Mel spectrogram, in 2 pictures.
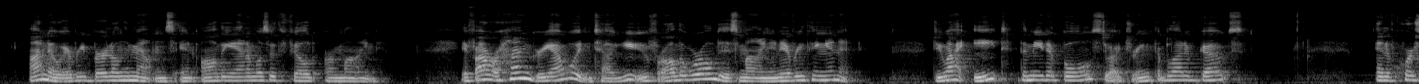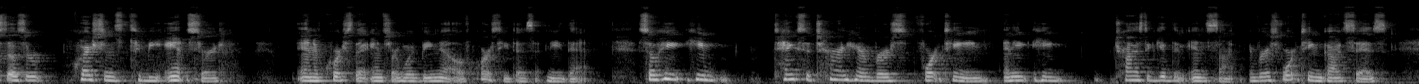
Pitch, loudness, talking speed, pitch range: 180 Hz, -25 LUFS, 200 wpm, 155-200 Hz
